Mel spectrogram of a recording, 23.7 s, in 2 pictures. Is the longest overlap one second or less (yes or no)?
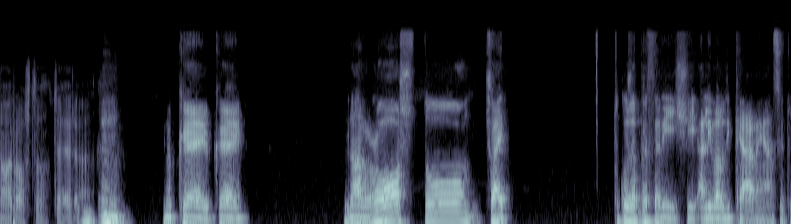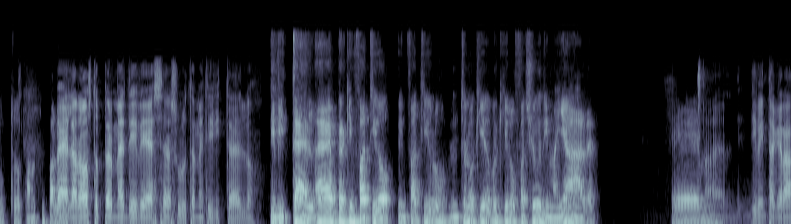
yes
